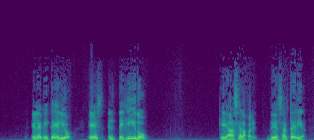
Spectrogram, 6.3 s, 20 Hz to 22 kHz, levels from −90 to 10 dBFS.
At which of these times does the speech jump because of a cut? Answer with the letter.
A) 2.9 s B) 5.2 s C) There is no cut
B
